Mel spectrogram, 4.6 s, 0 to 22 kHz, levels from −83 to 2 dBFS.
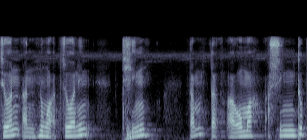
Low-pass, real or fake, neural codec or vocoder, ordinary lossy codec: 7.2 kHz; real; none; AAC, 48 kbps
